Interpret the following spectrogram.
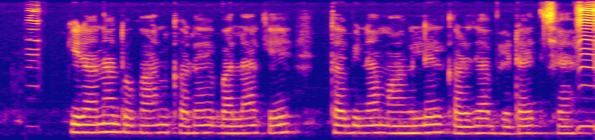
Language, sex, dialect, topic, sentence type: Maithili, female, Bajjika, banking, statement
